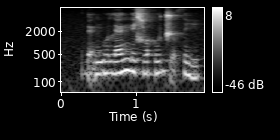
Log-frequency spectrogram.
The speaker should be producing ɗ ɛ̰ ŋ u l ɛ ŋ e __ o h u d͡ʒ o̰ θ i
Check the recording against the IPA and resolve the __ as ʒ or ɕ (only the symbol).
ɕ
